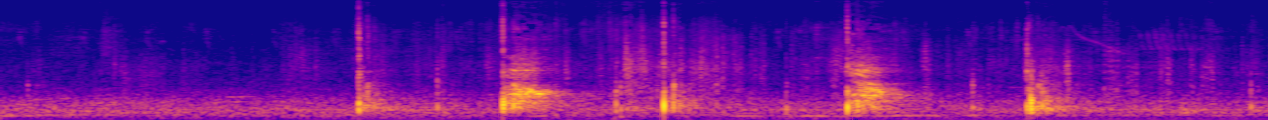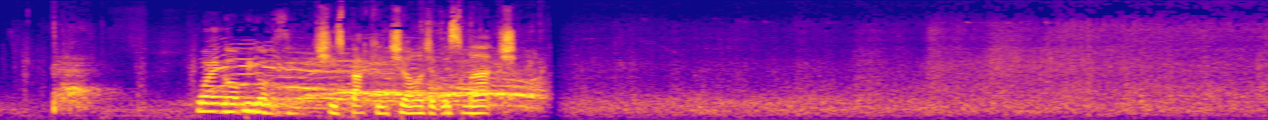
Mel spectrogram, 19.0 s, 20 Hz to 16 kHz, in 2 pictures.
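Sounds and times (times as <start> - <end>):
racket striking tennis ball: 2.6 - 3.0, 3.7 - 4.2, 6.2 - 6.8.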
